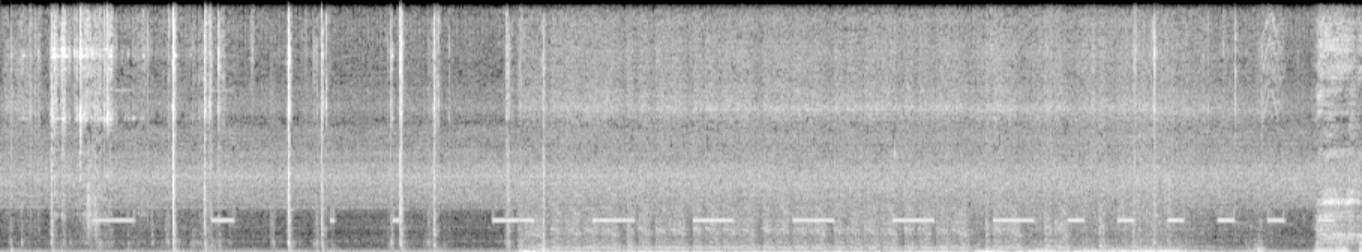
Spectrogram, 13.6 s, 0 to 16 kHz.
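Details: 1992 Acura Integra, sat over 5 years; new distributor and starter fitted. Chime ticking, then a few seconds of steady cranking with uneven puffs that almost catch but never run. Owner suspects flooding or no fuel pump.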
